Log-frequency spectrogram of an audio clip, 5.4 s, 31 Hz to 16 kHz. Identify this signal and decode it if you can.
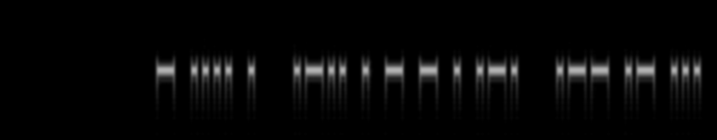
Morse code, heard as a keyed tone, about 27 wpm, 700 Hz. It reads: THE LETTER WAS
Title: Sentences from Top 1000 Words - Review Part 5 - 28wpm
